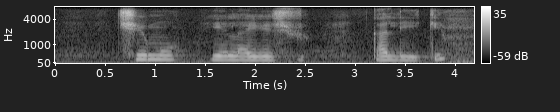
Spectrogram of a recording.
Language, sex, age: Northern Sotho, female, 24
